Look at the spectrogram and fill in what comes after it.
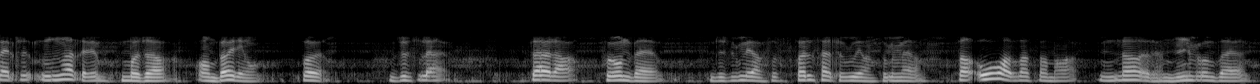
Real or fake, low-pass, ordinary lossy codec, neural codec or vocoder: fake; 3.6 kHz; none; autoencoder, 44.1 kHz, a latent of 192 numbers a frame, MeloTTS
